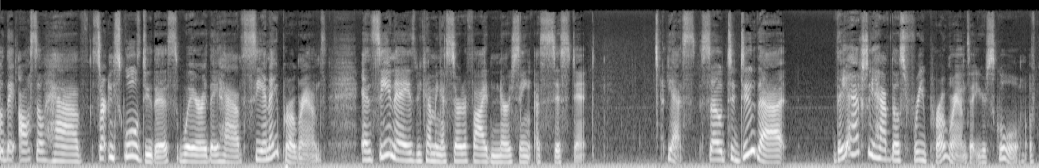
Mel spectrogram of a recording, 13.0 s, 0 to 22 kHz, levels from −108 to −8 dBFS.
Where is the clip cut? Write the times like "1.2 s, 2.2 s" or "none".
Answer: 8.3 s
